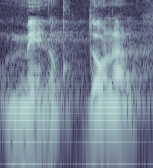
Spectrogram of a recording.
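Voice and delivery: McDonald said as "Menokdonal"; local dialect pronunciation. Shown as a demonstration. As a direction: give McDonald its Cádiz folk form, "Menok-donal". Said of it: "ese modo de hablar particular".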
